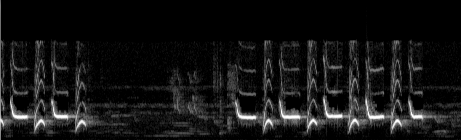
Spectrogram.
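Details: Red-whiskered bulbul in the wild giving a four-note whistled phrase, falling silent, then resuming with a longer string of about nine crisp, evenly spaced notes.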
